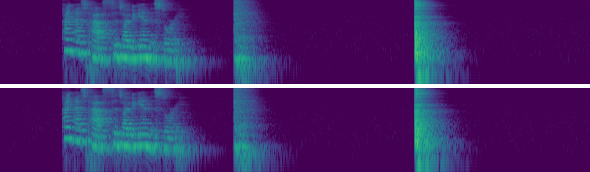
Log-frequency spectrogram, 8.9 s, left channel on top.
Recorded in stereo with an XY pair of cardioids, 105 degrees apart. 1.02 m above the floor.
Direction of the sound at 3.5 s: 10° right.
